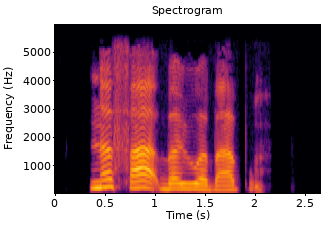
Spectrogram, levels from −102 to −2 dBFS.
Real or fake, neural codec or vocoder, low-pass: real; none; 5.4 kHz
